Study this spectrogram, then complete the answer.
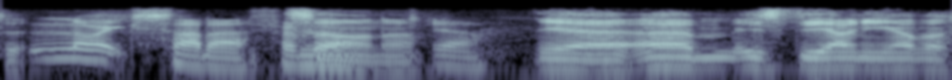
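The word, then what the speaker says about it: Cana: Is it Sana or Kana? I never know how to pronounce it. Lorik Sana. Sana.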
